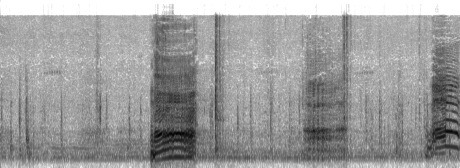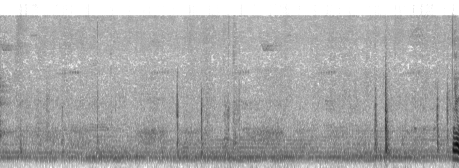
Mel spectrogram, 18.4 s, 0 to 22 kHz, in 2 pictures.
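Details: Farmed sheep, kept for quick three-month fattening in Indonesia, bleating three times: loud wavering bleats near 3 s, 6 s and 8.5 s, the first and last strongest, with quiet rustling and scattered clicks between.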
